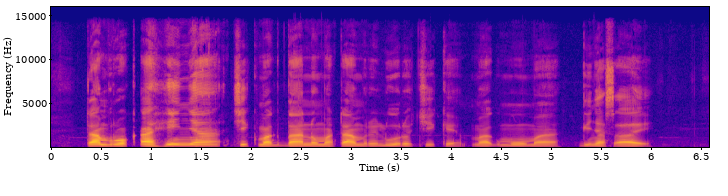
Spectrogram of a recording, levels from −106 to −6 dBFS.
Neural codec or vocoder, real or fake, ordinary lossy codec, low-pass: none; real; AAC, 96 kbps; 14.4 kHz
